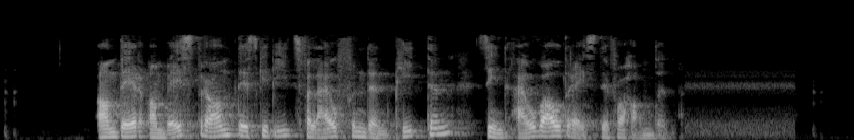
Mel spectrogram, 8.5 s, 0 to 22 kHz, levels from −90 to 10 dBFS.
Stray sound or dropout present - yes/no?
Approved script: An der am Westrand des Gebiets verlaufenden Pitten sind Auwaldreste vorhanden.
no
